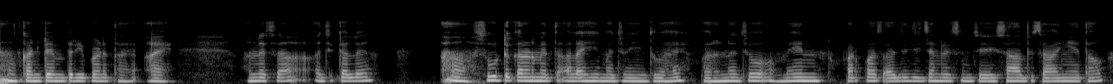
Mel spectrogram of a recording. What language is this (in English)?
Sindhi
